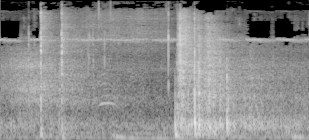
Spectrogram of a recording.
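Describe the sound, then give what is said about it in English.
Fourth of July neighborhood fireworks pop sporadically at night, a few sharp bangs early on, then a louder rumbling cluster of bursts and crackles midway, with a steady high tone and faint background chatter. “And I wanted to share a piece of the fireworks with you, even if it's only the audio here.”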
